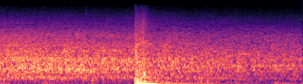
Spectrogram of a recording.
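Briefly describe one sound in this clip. A wrestler's body slams hard onto the ring mat.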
